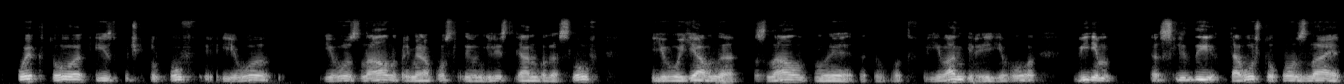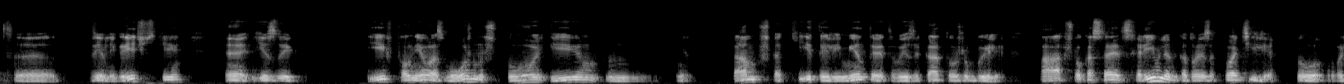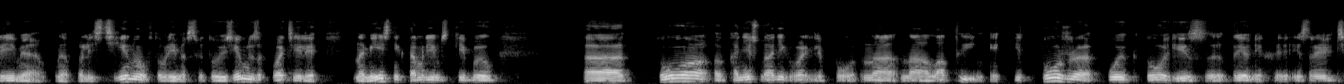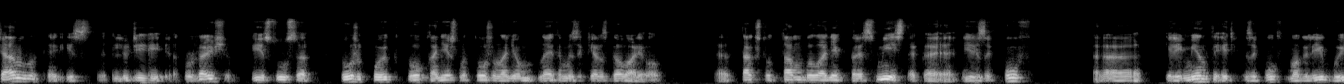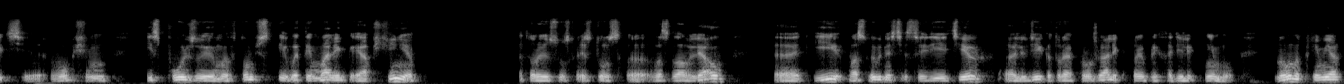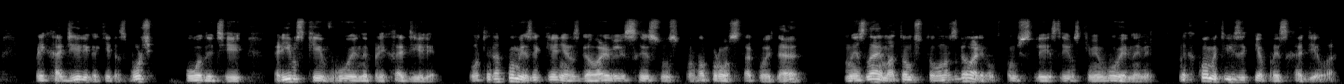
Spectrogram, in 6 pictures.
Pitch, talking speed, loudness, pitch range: 100 Hz, 125 wpm, -20 LUFS, 90-110 Hz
